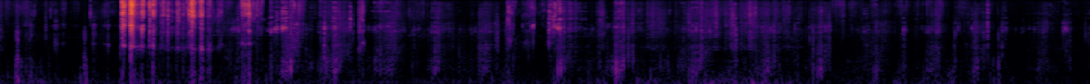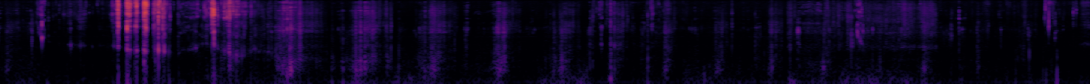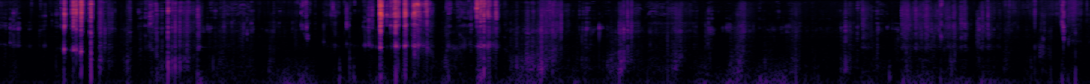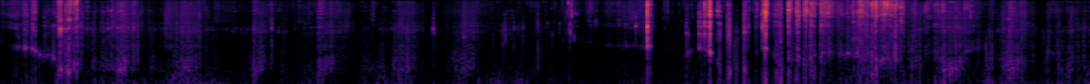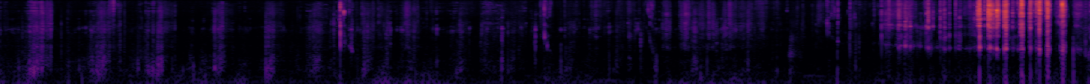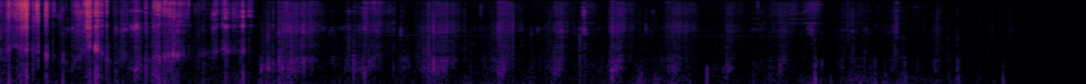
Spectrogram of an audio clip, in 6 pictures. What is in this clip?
Eating Sound - ASMR crunchy sound
crunching, eating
